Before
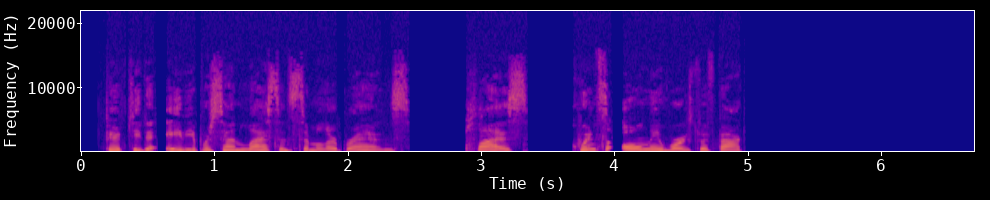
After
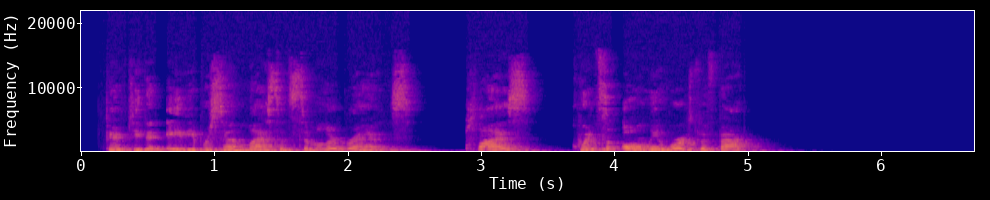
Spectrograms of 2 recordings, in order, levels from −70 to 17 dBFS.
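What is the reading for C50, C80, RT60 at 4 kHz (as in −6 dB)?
9.5 dB, 14.0 dB, 0.35 s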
